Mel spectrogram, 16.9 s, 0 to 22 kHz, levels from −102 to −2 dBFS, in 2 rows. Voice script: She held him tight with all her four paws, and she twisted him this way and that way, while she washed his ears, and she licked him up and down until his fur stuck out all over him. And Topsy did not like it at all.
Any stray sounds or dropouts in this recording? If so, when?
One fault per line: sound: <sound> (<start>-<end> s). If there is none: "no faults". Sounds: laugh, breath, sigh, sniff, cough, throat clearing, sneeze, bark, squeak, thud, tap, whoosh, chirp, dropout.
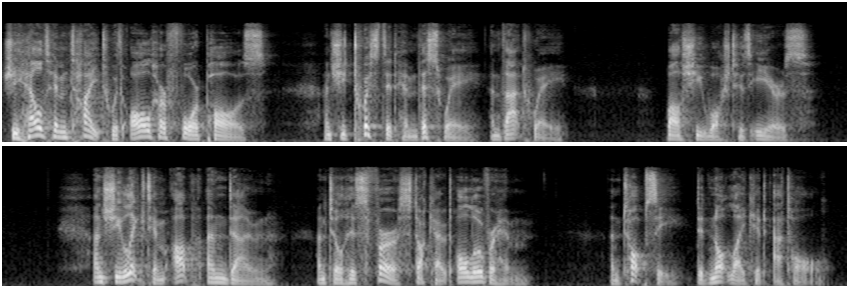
no faults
